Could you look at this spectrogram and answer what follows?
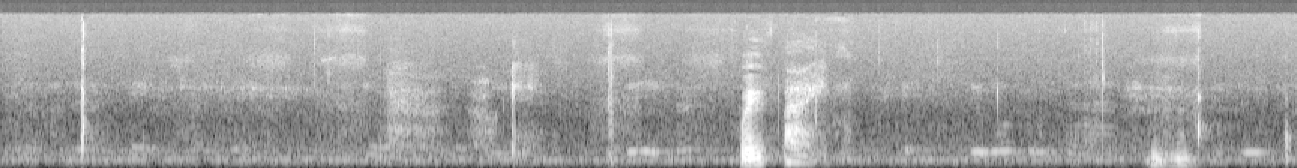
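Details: Infant's first hiccups, with some nasal mucus: a few short, abrupt catches in breathing, a couple close together, in a quiet room.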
